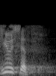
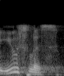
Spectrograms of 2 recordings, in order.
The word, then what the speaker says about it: Yusuf: work on it inah my name is Yousef did you say Yousef said Yousef you're very good I wish you teach my wife she keeps mispronouncing it she calls me useless alhamdulillah now how many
